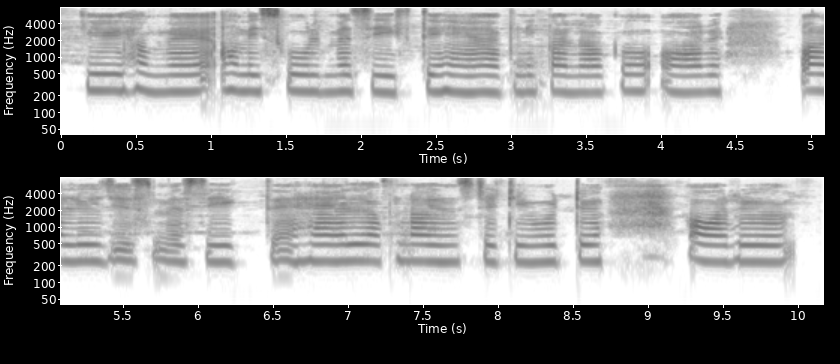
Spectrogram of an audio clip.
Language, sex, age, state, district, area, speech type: Urdu, female, 18-30, Uttar Pradesh, Gautam Buddha Nagar, urban, spontaneous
